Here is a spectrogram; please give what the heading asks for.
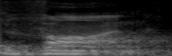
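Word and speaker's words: Vaughan: g h n and it's it's just vanon vanon it's one syllable uh that's all you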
